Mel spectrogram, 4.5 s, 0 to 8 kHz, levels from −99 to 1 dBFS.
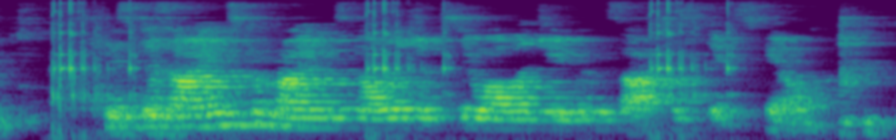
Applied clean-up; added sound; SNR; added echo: classical method WPE with log-MMSE.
